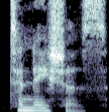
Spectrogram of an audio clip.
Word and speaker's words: tenacious: Tenacious. Both US and UK have the same pronunciation of this word. Stress nay. Keep shus soft and clear.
